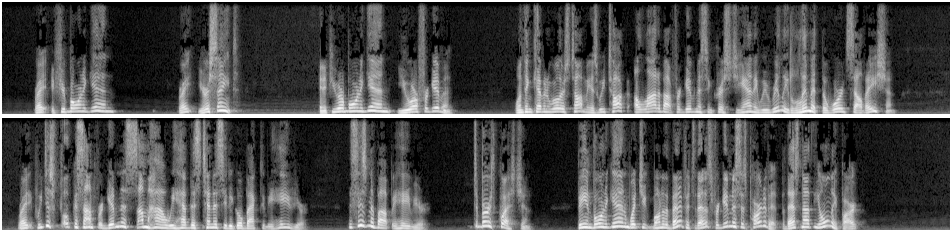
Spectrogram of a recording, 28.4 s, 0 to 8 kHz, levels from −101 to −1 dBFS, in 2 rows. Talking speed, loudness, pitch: 185 wpm, -15 LUFS, 180 Hz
